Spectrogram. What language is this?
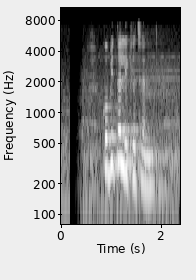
Bangla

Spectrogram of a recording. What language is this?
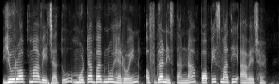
Gujarati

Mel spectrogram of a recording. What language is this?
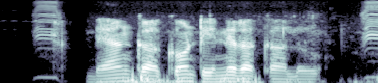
Telugu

